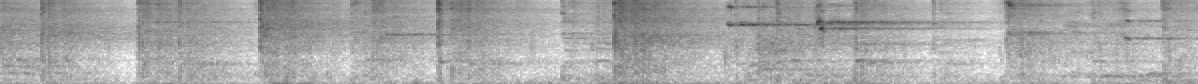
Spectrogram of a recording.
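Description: Badminton rally: irregular sharp hits of rackets on the shuttlecock, mixed with footfalls on the wooden court floor and a few short shoe squeaks around the middle.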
